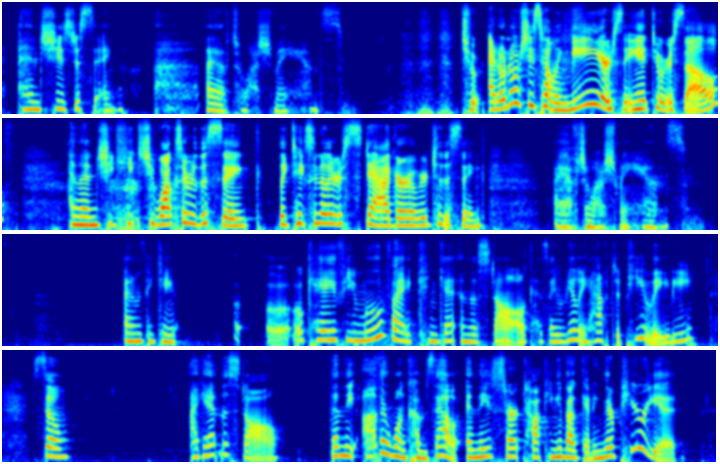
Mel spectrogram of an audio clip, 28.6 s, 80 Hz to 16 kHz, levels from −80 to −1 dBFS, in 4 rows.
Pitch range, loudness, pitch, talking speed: 210-285 Hz, -23 LUFS, 245 Hz, 185 wpm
